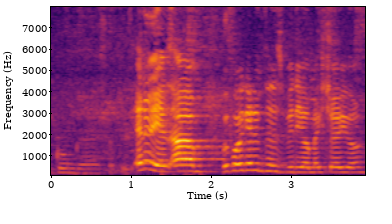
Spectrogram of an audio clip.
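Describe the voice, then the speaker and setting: Jamaican woman vlogger, higher voice, loose patois chat, roomy echo. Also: fast, slight background noise. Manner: relaxed patois chatter, often soft-spoken. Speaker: YouTuber host. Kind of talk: casual mukbang chat. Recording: echoey room.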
